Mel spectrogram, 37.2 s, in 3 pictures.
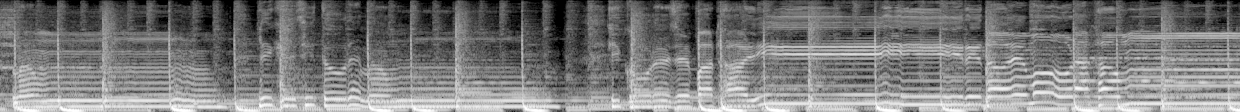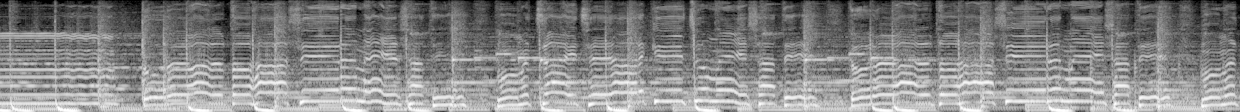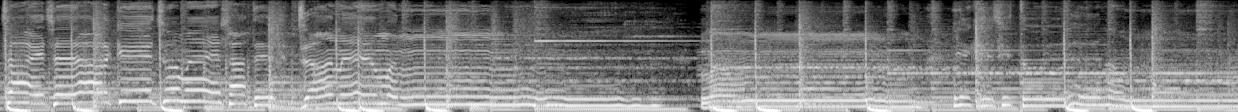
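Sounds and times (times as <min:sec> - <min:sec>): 
romantic Bengali song: 0:00.0 - 0:37.1.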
